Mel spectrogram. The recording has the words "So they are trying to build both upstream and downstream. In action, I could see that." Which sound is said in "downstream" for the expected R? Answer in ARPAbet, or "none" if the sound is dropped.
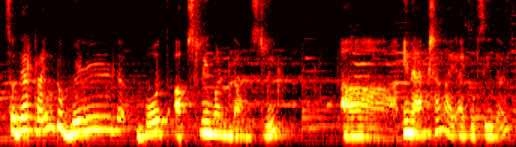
R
